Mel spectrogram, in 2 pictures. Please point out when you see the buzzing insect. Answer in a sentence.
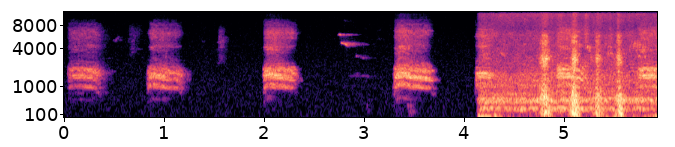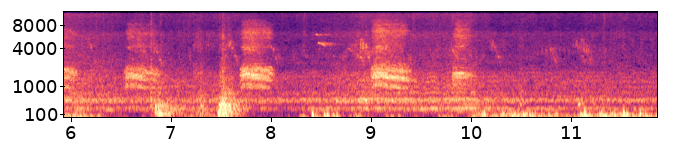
The buzzing insect can be heard from 4.1 to 11.8 s.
